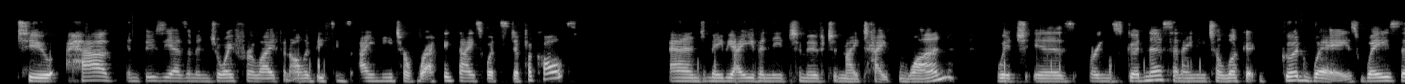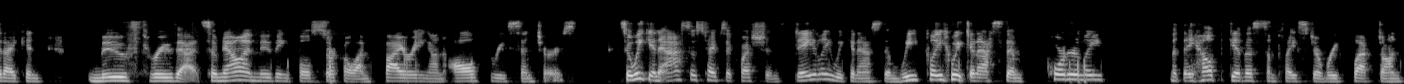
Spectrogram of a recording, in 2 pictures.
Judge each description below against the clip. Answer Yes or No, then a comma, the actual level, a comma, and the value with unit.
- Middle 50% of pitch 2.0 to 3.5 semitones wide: Yes, average, 3.1 semitones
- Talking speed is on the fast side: No, average, 190 wpm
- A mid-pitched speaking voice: Yes, medium, 155 Hz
